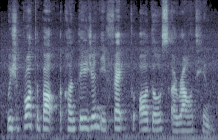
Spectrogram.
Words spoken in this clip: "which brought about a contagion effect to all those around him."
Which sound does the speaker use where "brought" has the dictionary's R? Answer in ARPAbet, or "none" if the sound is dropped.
R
